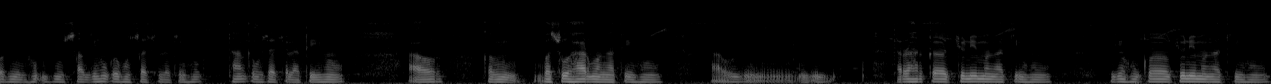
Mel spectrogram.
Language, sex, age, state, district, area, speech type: Hindi, female, 60+, Uttar Pradesh, Chandauli, rural, spontaneous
